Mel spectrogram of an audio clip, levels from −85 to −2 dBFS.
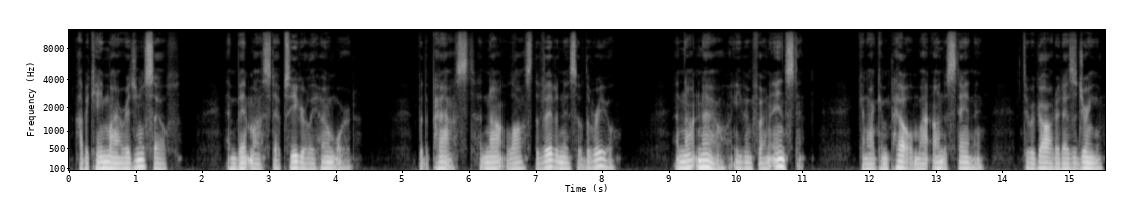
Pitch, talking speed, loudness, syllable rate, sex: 105 Hz, 145 wpm, -20 LUFS, 5.0 syllables/s, male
